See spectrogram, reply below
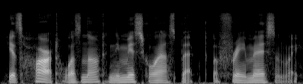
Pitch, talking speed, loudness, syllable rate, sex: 100 Hz, 200 wpm, -24 LUFS, 5.6 syllables/s, male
